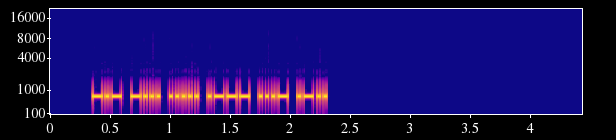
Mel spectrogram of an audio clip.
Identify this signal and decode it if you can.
Morse code, heard as a keyed tone, about 44 wpm, 700 Hz. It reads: KB5JVL
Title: USA Call Signs 45wpm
